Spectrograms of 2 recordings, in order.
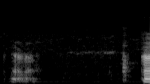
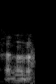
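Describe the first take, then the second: First: "I don't know" whispered very slowly, breath only; trailing whisper. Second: Said in the usual way. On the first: Real, not acted. Unsure runner drifting off, slow whisper.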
